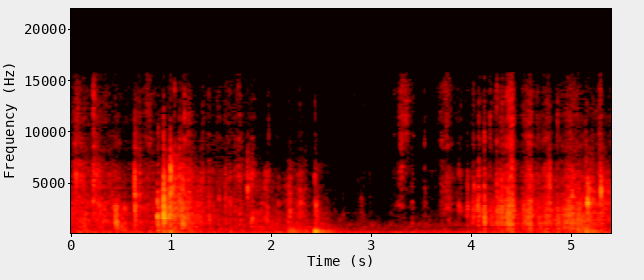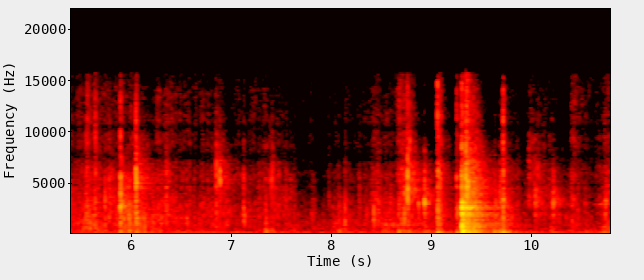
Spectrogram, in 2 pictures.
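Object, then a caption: Block of magnesium carbonate gym chalk. Bare fingertips and palms squeeze and crumble a chunk of large white, powder-covered BSN gym chalk block (magnesium carbonate) into powder on a dark surface. A dry, bright crackling and crinkling runs throughout in uneven bursts, with the sharpest, loudest crunch near the end before it settles back into soft crumbling.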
